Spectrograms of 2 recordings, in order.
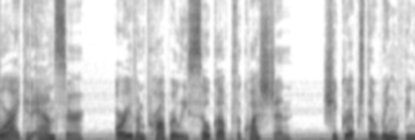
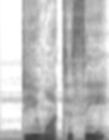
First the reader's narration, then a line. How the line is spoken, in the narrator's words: she asked, her voice dripping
